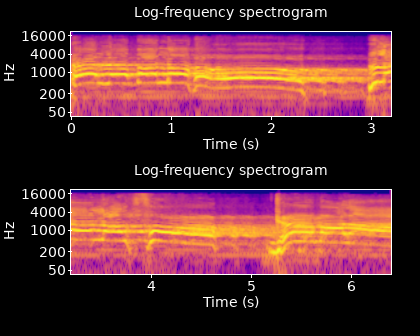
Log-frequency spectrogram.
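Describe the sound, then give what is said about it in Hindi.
A man's voice calls out loudly in long, drawn-out sing-song cries, three sustained shouts in a row that rise and fall, forceful like a hawker advertising goods on the street, selling ghevda. “घेवड़ा अरे कौन हो पाखानी चिल्लाता”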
